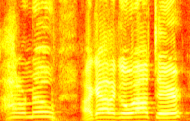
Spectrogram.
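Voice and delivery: high, loud alarmed blurt; startled retold shout. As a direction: blurt it out in a jolted panic. Startled, calling to wife at night.

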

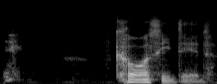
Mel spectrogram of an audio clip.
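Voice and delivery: very slow, dragged-out words; slow drawn-out. Real, not acted. Friend agreeing about the mullet kid, slowly drawn out. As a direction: stretch each word out in disbelief. Repeats it, second time drawn out.

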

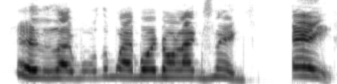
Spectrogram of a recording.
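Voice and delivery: loud, high mock Cajun; Cajun impression. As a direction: call out like a comic Cajun. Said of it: "You should speak like that at all times".

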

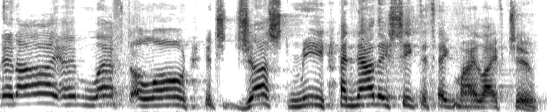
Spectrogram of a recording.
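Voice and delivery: a hammed-up self-pitying complaint; whiny Elijah. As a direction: whine it like a sulking man. Preacher voices Elijah's self-pity.

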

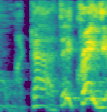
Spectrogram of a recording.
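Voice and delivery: high, startled mock exclaim; mock disbelief. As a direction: recoil at the crazy runners. Reacting to runners chanting.

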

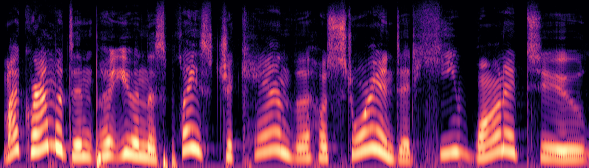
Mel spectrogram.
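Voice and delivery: confused protest. Retold or imitated. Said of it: "Grace is so confused".

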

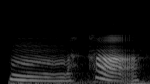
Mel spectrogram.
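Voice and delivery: quiet, noncommittal murmur; softly withholding any enthusiasm, put on; mock unimpressed. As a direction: imitate a friend's underwhelmed reaction. Imitating friend's underwhelmed reaction to news.

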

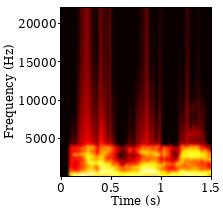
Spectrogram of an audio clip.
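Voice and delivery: put-on loud, slow, sulky cry of a child; sulky child outburst. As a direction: stomp it out like a hurt kid. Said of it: "stomps off".

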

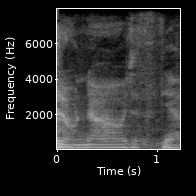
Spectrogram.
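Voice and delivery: whisper. Real, not acted. Glum mood, drops to whisper.

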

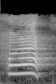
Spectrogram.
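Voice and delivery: sudden very high, loud shriek; short piercing scream, mimicking the dog; imitated dog scream. Showing the co-host how their dog screams, piercing shriek. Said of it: "She actually screams".

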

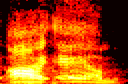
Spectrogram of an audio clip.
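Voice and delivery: high, loud, ringing proclamation; big preacher's voice of God; thundering divine declaration. Acted. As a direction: proclaim it as God's own name. Voicing God speaking to Moses.

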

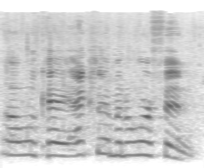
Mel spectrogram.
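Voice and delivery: put-on high small child voice. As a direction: confess like a sad kid. Drowning child.

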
